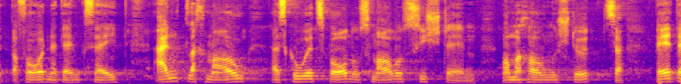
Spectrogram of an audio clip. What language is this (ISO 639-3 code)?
gsw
